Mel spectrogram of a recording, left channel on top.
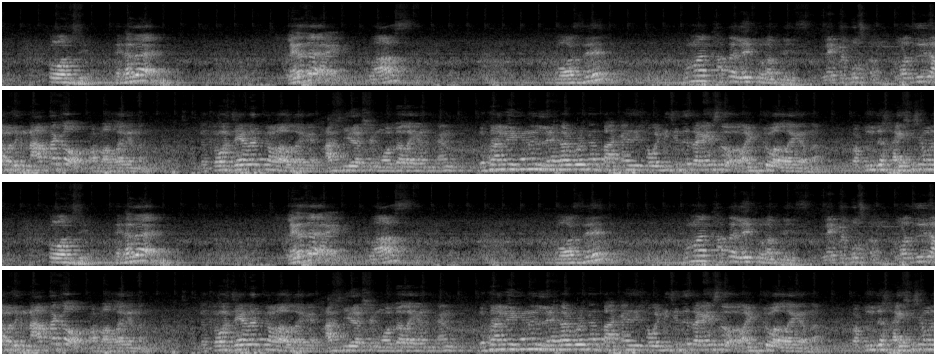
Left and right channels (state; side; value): identical; both; correlation 1.00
